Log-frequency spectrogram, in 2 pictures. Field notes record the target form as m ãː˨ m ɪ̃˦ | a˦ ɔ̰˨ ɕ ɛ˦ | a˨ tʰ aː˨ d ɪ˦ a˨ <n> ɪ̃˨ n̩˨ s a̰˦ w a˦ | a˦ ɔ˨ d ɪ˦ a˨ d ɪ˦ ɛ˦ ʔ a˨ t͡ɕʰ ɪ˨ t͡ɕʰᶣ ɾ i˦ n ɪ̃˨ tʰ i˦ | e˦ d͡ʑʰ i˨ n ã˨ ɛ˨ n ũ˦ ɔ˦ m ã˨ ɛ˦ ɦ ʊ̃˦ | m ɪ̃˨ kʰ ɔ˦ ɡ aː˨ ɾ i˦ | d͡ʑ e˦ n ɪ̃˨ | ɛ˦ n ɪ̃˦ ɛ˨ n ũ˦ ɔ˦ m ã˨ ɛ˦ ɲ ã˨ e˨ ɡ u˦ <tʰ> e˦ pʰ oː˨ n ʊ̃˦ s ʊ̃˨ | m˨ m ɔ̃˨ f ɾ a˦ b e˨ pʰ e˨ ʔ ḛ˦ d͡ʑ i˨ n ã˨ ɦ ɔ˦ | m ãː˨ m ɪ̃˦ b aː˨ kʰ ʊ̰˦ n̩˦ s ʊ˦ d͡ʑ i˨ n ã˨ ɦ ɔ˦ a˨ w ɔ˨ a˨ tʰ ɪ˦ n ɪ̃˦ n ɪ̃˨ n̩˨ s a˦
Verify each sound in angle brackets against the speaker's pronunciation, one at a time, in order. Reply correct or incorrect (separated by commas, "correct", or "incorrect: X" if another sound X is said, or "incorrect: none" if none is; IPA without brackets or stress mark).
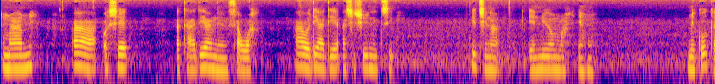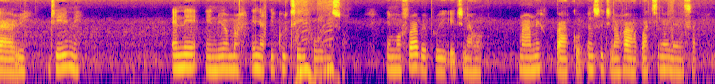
correct, correct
